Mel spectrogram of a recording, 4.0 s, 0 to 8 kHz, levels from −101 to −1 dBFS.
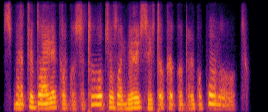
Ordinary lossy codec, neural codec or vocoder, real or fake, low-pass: Opus, 24 kbps; codec, 16 kHz, 0.5 kbps, FreqCodec, smaller model; fake; 7.2 kHz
